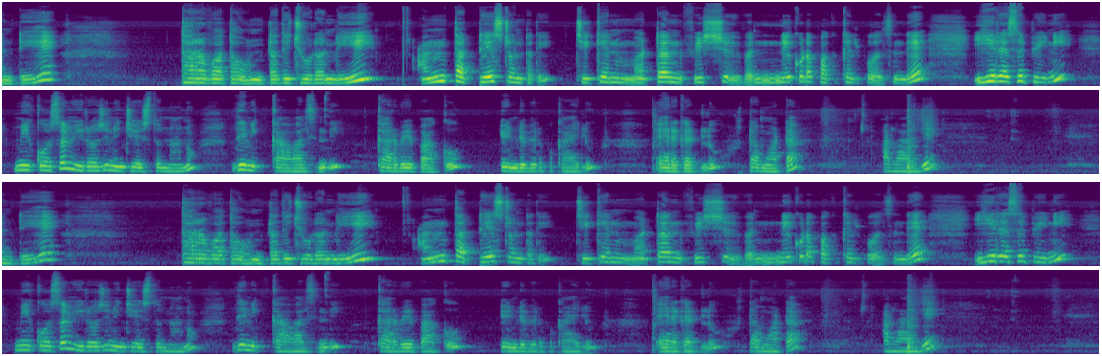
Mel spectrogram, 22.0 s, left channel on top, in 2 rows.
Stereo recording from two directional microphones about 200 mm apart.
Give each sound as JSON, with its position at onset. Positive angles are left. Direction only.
{"t": 0.1, "sound": "a woman's voice", "side_deg": 45}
